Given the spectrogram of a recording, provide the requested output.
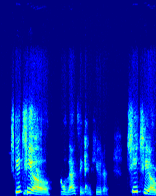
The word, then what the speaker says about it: Ciccio: Anita helped, pronounce it for me again. Ciccio. Ciccio.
